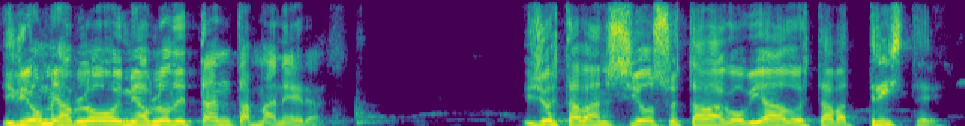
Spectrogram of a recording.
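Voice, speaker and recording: Guy pastor preaching, tells stories from his own life, talks right to the church, voice on the high side. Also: moderate pace. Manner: preaches with personal anecdotes, addressing the church directly. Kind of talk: sermon.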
